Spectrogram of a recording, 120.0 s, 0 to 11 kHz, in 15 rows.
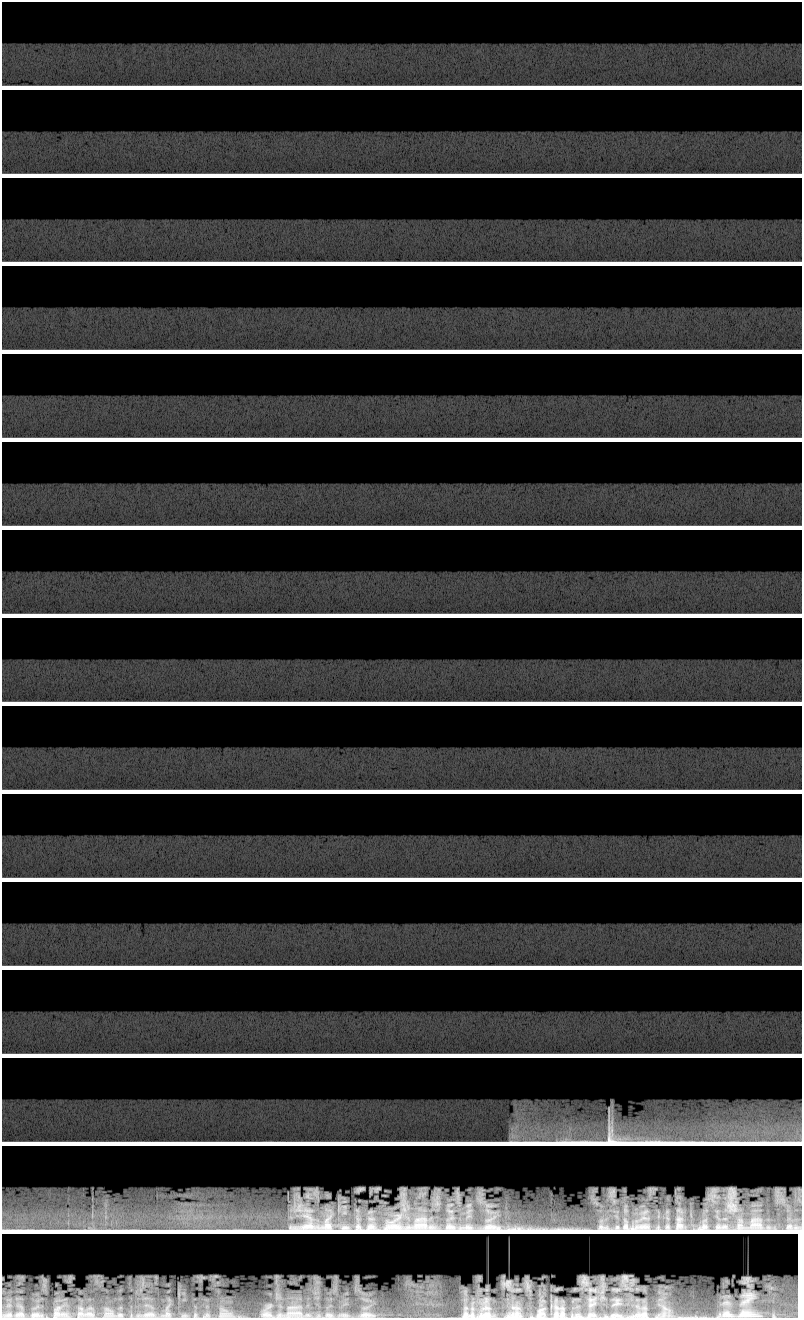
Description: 35ª Sessão Ordinária de 2018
